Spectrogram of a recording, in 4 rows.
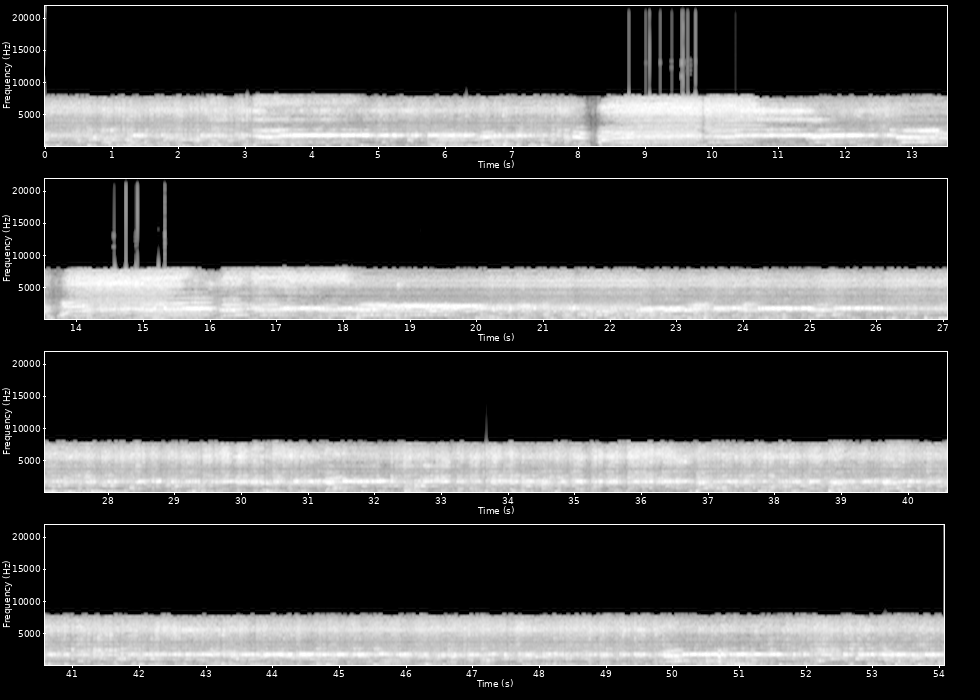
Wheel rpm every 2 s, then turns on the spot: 230, 230, 230, 200, 200, 230, 180, 220, 220, 210, 210, 220, 230, 230, 230, 230, 230, 240, 230, 230, 230, 230, 230, 230, 230, 240, 230.
none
